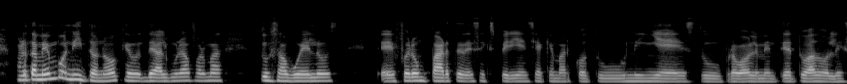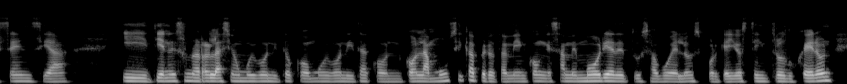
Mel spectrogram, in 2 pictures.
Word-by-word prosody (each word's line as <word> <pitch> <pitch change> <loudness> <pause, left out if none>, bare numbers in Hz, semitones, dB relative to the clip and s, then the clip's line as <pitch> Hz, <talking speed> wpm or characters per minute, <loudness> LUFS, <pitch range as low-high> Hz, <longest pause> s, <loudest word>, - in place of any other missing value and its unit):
Pero 210 +1 +1
también 230 +3 +7
bonito, 230 - +2
¿no?, 170 +4 +1
que 175 -2 +1
de 165 0 +3
alguna 165 +3 +1
forma 175 0 -2 0.4
tus 180 -2 -1
abuelos, 160 +1 +2 0.3
eh, 150 +1 -2
fueron 175 +1 +3
parte 160 0 +2
de 145 - -2
esa 155 +1 -9
experiencia 145 -1 -6
que 150 - -11
marcó 140 0 -6
tu 140 -1 -7
niñez, 140 -2 -3
tu 135 -2 -7
probablemente 135 +1 -1
tu 145 +1 -3
adolescencia, 135 0 -2 0.5
y 150 -3 +1
tienes 155 +2 +2
una 160 -2 +3
relación 150 0 +3
muy 145 0 0
bonito 145 0 -3
con 135 -1 -3
muy 140 0 -4
bonita 140 0 -4
con 130 -1 -5
con 140 +2 +1
la 140 - +5
música, 175 +6 -1
pero 150 -5 -1
también 140 +1 -4
con 150 -1 -3
esa 150 +2 -5
memoria 150 +1 +5
de 145 - +3
tus 140 +1 -9
abuelos, 135 +1 -1
porque 130 -1 -2
ellos 135 +1 -1
te 145 - -4
introdujeron 145 +4 +3
145 Hz, 175 wpm, -26 LUFS, 140-160 Hz, 0.5 s, también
